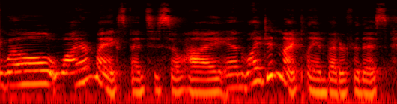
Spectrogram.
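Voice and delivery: ordinary talk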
